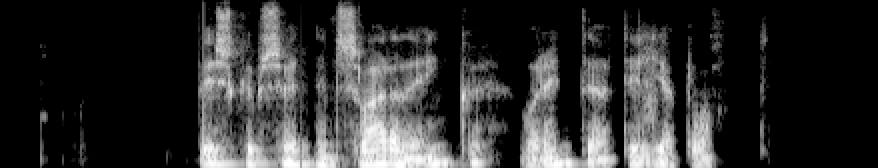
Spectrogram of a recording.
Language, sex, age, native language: Icelandic, male, 30-39, Icelandic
